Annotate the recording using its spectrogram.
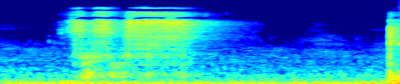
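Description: A short breathy hiss of air, starting about a third of a second in and lasting under a second.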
